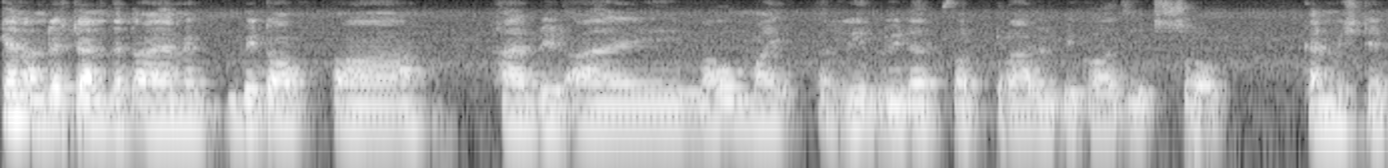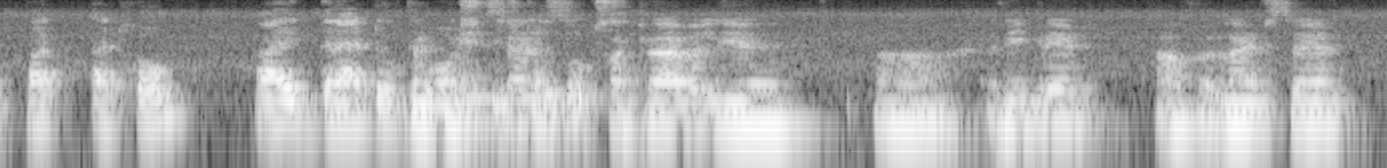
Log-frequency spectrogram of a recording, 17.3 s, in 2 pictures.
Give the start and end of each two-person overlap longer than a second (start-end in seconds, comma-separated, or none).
11.2-12.5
